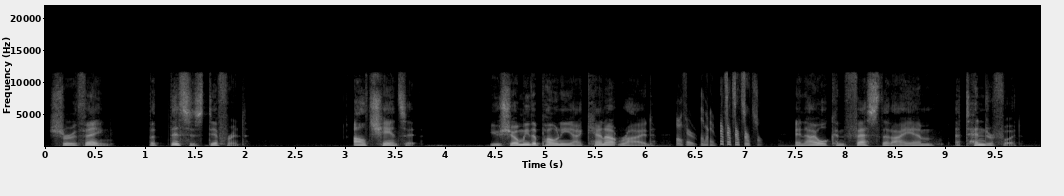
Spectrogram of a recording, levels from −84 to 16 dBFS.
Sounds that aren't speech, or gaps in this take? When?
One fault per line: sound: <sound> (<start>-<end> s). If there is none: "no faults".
sound: chirp (6.3-7.2 s)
